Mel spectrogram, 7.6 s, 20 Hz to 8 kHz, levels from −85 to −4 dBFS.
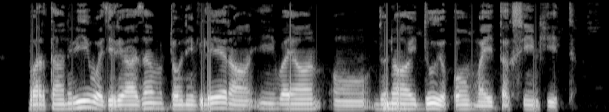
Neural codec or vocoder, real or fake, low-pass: none; real; 7.2 kHz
